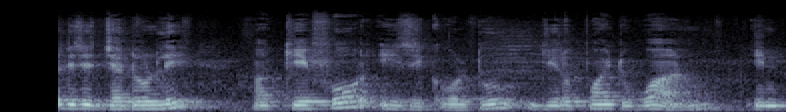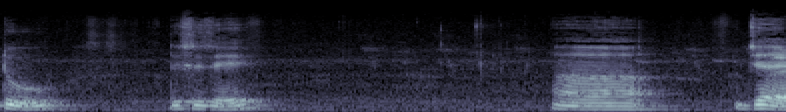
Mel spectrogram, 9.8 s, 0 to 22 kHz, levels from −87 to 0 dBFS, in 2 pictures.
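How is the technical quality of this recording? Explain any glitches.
The recording has one glitch, a cut-off start. For the first 0.37 s there is digital silence, and at 0.37 s the audio jumps in partway through a sound with no natural attack or fade-in. Capture or streaming began late, so the opening of that sound was never recorded.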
